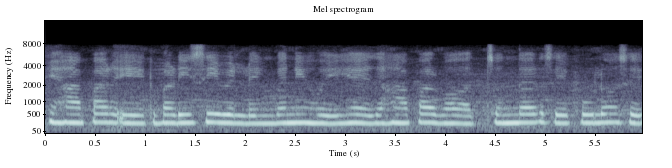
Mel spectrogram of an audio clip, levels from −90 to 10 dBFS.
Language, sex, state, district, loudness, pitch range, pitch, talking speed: Hindi, female, Chhattisgarh, Bilaspur, -12 LUFS, 235-250 Hz, 245 Hz, 170 wpm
